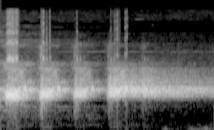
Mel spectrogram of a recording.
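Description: Dub-style delay echoes of a shouted vocal, thinned to a narrow mid-pitched band, repeating about three times a second and fading. About a second in they blur into a steady held tone. No beat under them.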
